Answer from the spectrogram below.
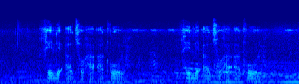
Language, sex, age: Southern Sotho, male, 29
